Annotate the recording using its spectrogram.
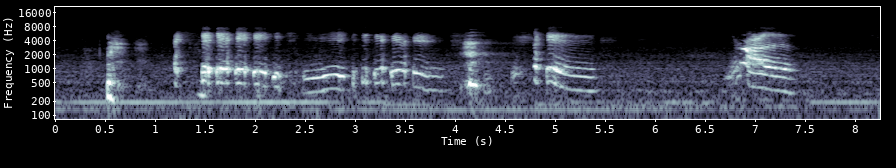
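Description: A baby laughing and squealing in a string of short, high-pitched bursts with quiet gaps between, several of them falling in pitch; a longer, louder squeal comes about seven seconds in.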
